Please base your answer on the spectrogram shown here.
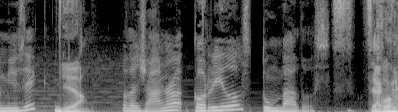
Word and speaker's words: Corridos Tumbados: Corridos Tumbados.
